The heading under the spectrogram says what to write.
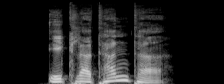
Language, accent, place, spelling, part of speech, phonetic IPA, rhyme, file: German, Germany, Berlin, eklatanter, adjective, [eklaˈtantɐ], -antɐ, De-eklatanter.ogg
- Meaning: 1. comparative degree of eklatant 2. inflection of eklatant: strong/mixed nominative masculine singular 3. inflection of eklatant: strong genitive/dative feminine singular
